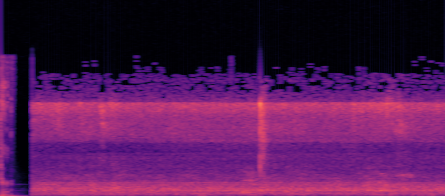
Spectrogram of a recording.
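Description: Steady hiss of outdoor background noise on police camera audio at a roadside sobriety-test stop, with a faint click about two and a half seconds in.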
